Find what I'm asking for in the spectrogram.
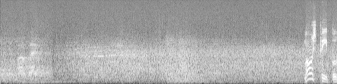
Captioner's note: street traffic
